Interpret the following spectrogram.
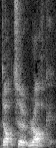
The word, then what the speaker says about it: Doktor Rok: a f pedal by a guy called uh Dr Rock and if you want that spell that is d k t o r r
